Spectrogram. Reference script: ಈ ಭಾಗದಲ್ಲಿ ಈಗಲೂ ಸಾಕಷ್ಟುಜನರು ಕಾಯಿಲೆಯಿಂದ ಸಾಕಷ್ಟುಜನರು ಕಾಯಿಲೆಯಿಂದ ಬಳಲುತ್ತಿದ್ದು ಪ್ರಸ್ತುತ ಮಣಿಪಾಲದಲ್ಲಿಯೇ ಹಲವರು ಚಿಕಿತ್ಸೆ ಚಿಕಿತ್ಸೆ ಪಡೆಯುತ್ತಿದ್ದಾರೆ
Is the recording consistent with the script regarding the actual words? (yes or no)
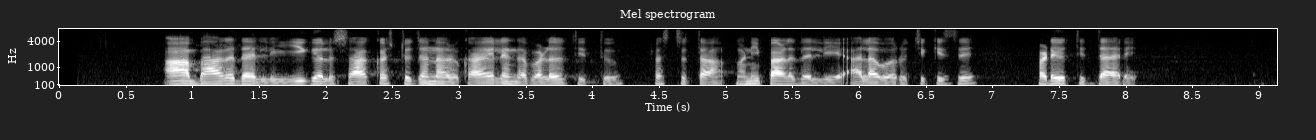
no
